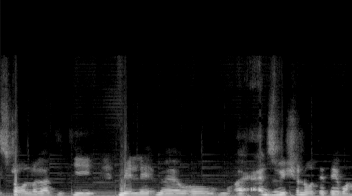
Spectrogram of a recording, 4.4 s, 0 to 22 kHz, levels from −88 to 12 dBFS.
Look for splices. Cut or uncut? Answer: uncut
